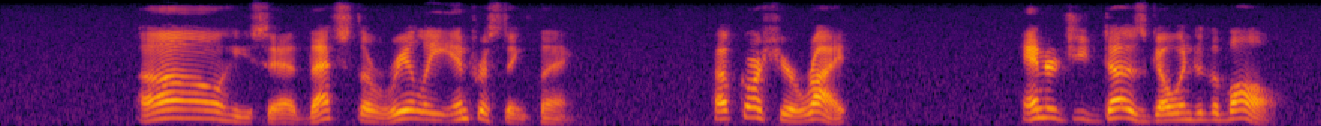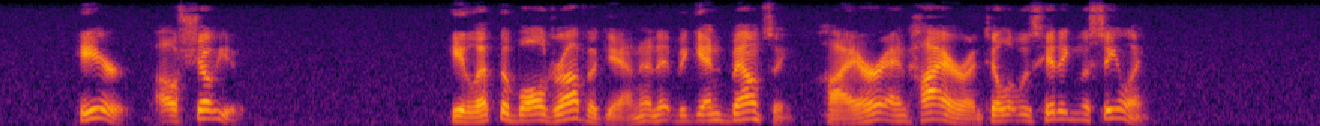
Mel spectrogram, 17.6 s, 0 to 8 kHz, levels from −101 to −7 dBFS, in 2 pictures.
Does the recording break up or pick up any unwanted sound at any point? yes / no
no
